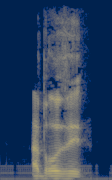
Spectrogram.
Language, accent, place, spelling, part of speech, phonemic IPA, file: French, France, Lyon, abreuvée, verb, /a.bʁœ.ve/, LL-Q150 (fra)-abreuvée.wav
- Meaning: feminine singular of abreuvé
